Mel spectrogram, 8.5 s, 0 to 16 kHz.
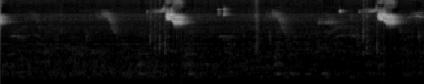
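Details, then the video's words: Blue-black grassquit placed outside at 5:15 pm on a Tuesday by its keeper. Two bright, high, buzzy notes about four seconds apart, with scattered faint chips and light background noise. "TIZIU LUXO TOP ASSIM COMO VC NUNCA SHOW SEUS CANTOS SUA FIBRA CURTA"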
